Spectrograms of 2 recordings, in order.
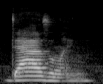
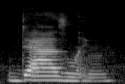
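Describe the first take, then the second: The two takes are said the same way.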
